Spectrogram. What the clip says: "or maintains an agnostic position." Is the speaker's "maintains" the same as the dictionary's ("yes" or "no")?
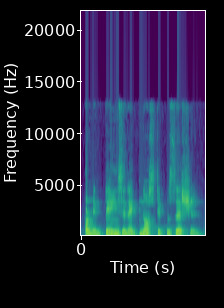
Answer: no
